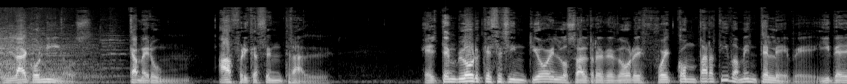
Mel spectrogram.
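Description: A man speaks with vocal fry at a fairly slow pace. His pitch sits fairly low. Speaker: radio narrator. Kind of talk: history documentary narration. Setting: radio studio. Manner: solemn, dramatic, measured narration; formal, suspenseful storytelling.

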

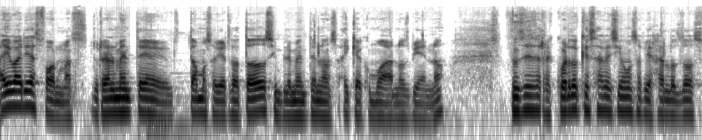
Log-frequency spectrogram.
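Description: Medium in pitch with ordinary pitch variation, a man's dark, mellow voice moves at a very fast pace. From Monterrey, Mexico. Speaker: gastronomy entrepreneur and teacher. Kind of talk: interview. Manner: halting.

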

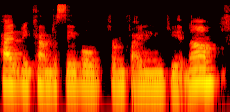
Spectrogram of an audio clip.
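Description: Against a quiet background, a woman with an American accent speaks at a fairly low pitch in a monotone, flat intonation. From Chicago, US Midwest. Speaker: business owner. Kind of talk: interview. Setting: remote call.

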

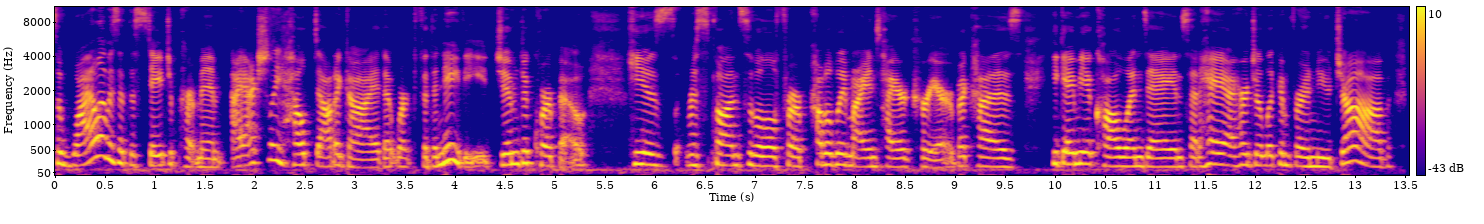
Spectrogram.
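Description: Over noticeable background noise, a woman with an American accent speaks at a moderate pace with very even loudness, medium pitch and ordinary pitch variation. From US South, Missouri Bootheel / northeast Arkansas. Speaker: defense research policy expert, former defense official. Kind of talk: podcast interview. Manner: animated.

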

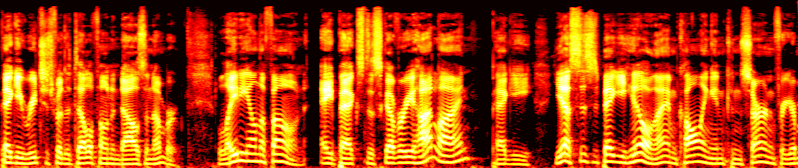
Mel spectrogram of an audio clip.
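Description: A natural voice reading aloud

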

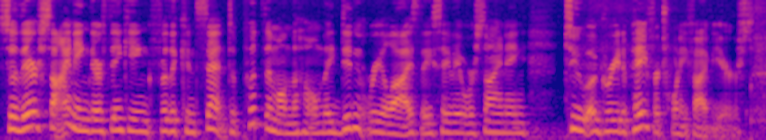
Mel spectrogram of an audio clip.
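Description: With a normal speaking voice, a woman talks at a moderate pace and a medium pitch, her intonation lively. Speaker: radio host. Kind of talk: interview.

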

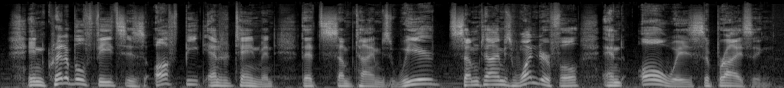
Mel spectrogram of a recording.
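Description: With music in the background, a man speaks at a moderate pace with medium pitch, very wide pitch swings and very even loudness. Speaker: podcast host. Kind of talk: true-crime narration. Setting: studio. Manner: suspenseful, steady delivery.

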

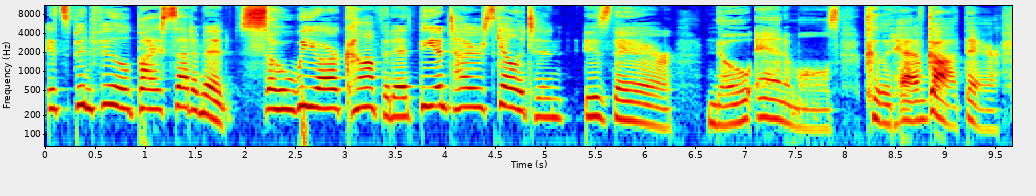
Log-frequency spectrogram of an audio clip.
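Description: A female-sounding put-on character voice with a dramatic tone and medium pitch moves at a fairly slow pace through very wide pitch swings. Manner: spooky, dramatic.

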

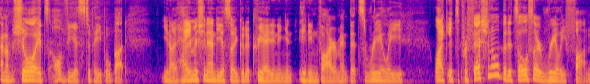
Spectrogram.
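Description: A man of medium pitch with an Australian accent at a fairly quick pace, in a very clean, dry, close recording with no echo and a silent background. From Melbourne, Australia. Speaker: radio and podcast presenter. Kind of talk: casual interview chat. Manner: exuberant.

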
